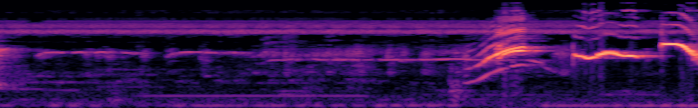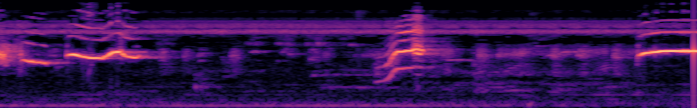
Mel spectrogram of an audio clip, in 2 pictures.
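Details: Oriental magpie-robin singing from afternoon until dark: short bursts of clear whistled notes around mid-high pitch, some sliding upward, separated by pauses, with a steady high background hiss.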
